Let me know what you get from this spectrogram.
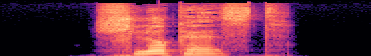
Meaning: second-person singular subjunctive I of schlucken
- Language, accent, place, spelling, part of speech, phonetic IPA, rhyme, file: German, Germany, Berlin, schluckest, verb, [ˈʃlʊkəst], -ʊkəst, De-schluckest.ogg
